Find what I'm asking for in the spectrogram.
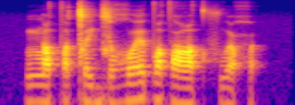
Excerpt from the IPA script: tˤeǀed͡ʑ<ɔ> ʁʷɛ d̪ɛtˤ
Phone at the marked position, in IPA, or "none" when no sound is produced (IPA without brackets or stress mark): ə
